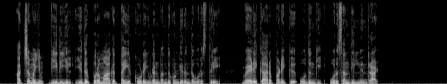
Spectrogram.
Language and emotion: Tamil, neutral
